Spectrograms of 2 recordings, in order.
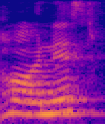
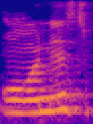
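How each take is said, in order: First: The word begins with an h sound. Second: The word begins with a vowel sound. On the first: The speaker calls it wrong. "क्या हम इसको हॉनेस्ट पढ़ते हैं? नहीं" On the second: The speaker calls it right. "एच हमारा silent होता है"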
